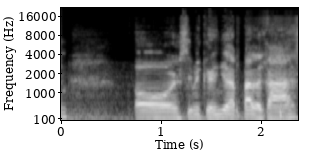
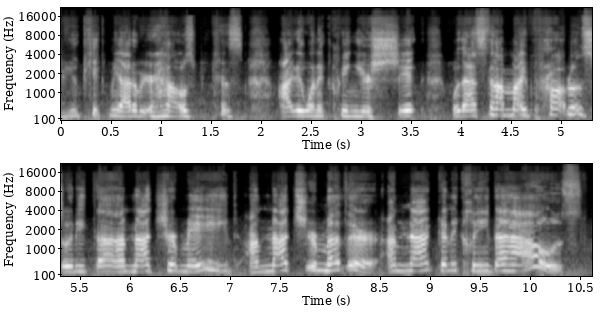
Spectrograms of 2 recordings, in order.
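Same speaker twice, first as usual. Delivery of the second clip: indignant scolding; 7 semitones higher than usual. Acted. Telling off the mother-in-law for kicking her out, indignant. Confronts Suelita over eviction.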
